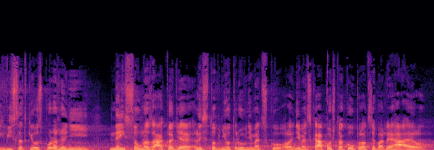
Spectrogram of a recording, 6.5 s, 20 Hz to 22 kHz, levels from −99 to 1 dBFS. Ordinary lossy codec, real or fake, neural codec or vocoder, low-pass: MP3, 64 kbps; fake; vocoder, 44.1 kHz, 128 mel bands every 512 samples, BigVGAN v2; 14.4 kHz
